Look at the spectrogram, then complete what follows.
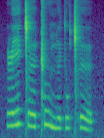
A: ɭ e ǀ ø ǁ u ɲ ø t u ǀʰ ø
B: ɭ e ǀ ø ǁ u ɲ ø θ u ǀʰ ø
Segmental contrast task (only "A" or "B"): A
